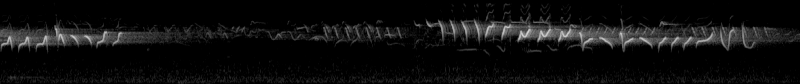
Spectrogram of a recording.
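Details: Willow Warbler singing in British countryside in spring, after returning each April: soft, sweet, high notes tumbling down the scale in a gentle cascade, one short phrase followed by a longer one. No other sounds.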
